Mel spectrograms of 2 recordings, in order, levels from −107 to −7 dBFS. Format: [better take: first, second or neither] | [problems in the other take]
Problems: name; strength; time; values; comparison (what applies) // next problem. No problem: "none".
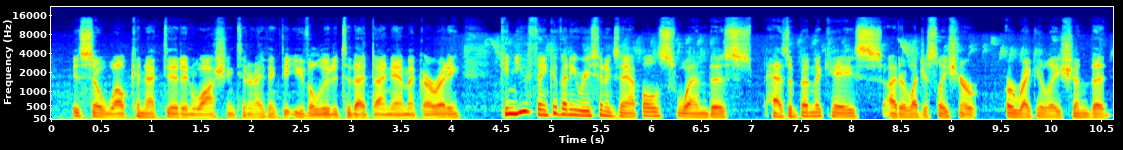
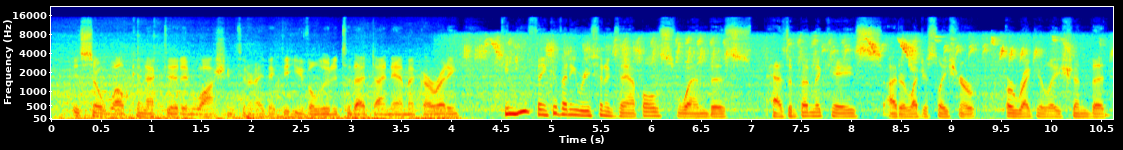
first | animal sounds; loud; throughout; 5 dB below the speech; faint in the first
